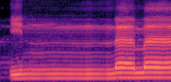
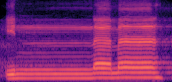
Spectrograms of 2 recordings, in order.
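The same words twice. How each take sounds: No difference in how they are said.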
